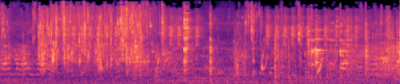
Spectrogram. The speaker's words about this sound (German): Die Frauen spülen Geschirr und kümmern sich um das Essen.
